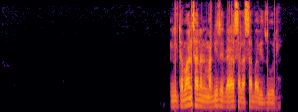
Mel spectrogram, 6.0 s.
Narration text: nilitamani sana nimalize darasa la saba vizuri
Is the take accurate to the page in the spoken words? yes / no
yes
